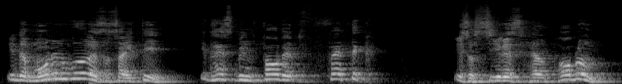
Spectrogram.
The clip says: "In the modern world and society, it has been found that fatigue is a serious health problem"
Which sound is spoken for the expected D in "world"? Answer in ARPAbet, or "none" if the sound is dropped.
none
